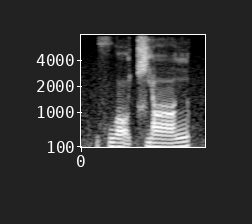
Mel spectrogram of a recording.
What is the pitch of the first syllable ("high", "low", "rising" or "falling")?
low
